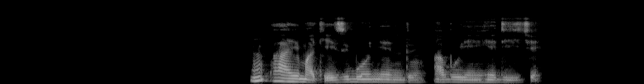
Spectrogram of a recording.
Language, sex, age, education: Igbo, male, 30-45, tertiary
